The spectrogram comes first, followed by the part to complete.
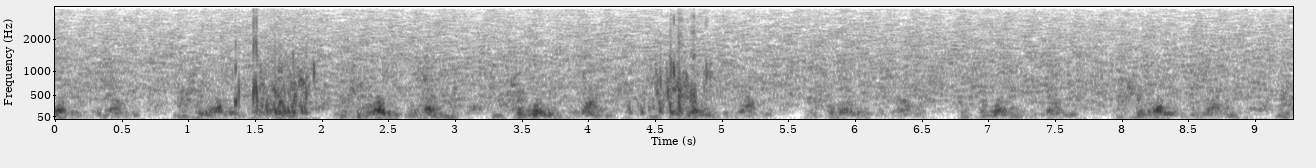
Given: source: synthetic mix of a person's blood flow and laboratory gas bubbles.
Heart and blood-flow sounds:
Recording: Doppler ultrasound of blood flow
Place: precordium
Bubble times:
1.33-1.42 s: bubbles
1.46-1.99 s: bubbles
4.30-4.34 s: bubbles
4.37-4.95 s: bubbles
From the record:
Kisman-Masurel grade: 221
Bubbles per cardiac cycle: several, 3 to 8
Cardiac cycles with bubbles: 10 to 50%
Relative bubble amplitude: barely perceptible (0.100 to 0.250)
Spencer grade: 2 (many but less than half of the cardiac periods contain bubble signals, singularly or in groups)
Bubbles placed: only in the low amplitude regions of the cardiac cycle

